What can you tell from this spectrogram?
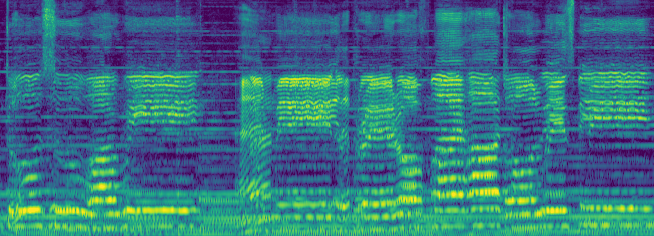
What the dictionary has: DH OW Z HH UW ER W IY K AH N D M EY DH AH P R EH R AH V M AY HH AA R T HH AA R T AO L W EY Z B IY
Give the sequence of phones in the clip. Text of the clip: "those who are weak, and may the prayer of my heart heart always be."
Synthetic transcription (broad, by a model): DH OW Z HH UW ER W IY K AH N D M EY DH AH P R EH R AH V M AY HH HH AA R T AO L W EY Z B IY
